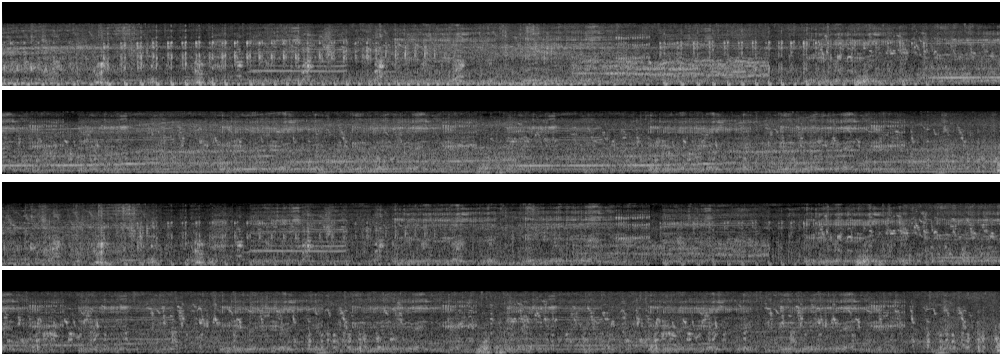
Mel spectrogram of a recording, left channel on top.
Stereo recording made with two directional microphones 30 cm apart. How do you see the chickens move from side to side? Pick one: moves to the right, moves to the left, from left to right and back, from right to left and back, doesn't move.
from right to left and back.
